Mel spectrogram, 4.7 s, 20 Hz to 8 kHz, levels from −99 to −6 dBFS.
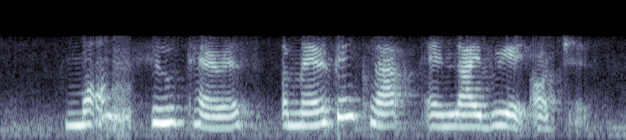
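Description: Speech squeezed through the G.729 codec the whole way through. Nothing above 4 kHz gets through, and everything sounds a bit rough and synthetic, which fits an 8 kbit/s VoIP link. There's also VoIP packet loss concealed by the speech codec, at 0.68–1.02 s and again at 4.13–4.39 s. The decoder papers over the missing audio by stretching the last sound into a fading buzzy tone or coloured noise, worst in the first burst with a 120 ms run lost, and the speech stays weak briefly afterwards.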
